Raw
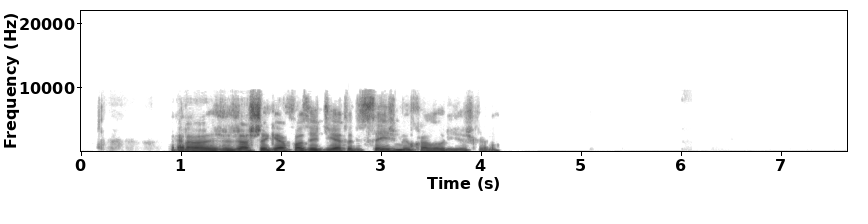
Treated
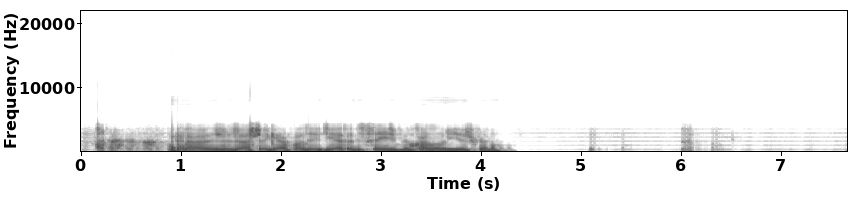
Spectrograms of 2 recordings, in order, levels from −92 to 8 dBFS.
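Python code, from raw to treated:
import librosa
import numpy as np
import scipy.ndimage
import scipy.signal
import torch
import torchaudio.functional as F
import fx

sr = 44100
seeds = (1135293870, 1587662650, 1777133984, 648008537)

y = fx.wiener(x, sr, points=9)
y = fx.lpc_vocoder(y, sr, seeds[0], excitation='pitch_kept', order=16)
y = fx.peak_eq(y, sr, hz=2700.0, db=10.0, octaves=0.21)
y = fx.notch_comb(y, sr, f0_hz=640.0)
y = fx.over_compress(y, sr, threshold_db=-28.0, ratio=-1.0)
y = fx.highpass(y, sr, hz=92.0, slope=6)
y = fx.low_shelf(y, sr, hz=440.0, db=-5.0)
y = fx.echo_feedback(y, sr, ms=81, feedback_pct=33, wet_db=-23.5)
y = fx.band_squash(y, sr, depth_pct=100)
y = y * librosa.db_to_amplitude(3.5)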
